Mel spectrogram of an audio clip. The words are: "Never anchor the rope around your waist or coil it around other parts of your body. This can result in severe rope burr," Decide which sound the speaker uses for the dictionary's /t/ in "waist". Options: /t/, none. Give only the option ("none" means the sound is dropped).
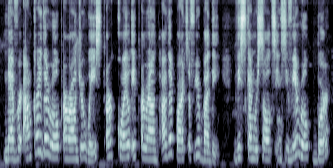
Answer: /t/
